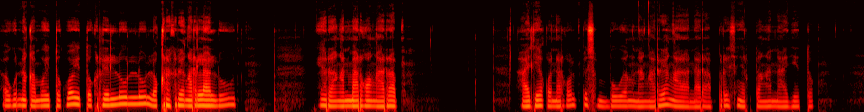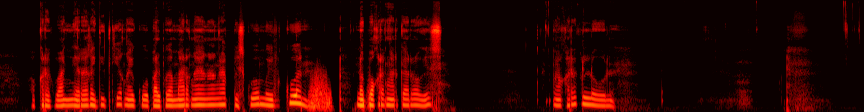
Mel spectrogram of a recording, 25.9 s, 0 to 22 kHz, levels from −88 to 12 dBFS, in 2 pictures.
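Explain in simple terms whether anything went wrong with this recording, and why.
Nothing went wrong with this audio, because no fault can be heard anywhere in it.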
